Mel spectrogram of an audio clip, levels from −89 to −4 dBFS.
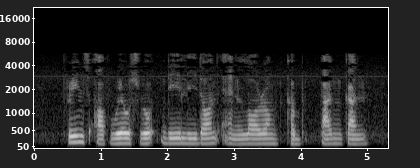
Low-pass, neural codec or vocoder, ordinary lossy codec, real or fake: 7.2 kHz; none; MP3, 24 kbps; real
